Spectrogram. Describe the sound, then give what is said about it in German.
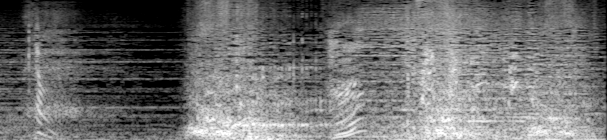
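A massive, rumbling movie T-Rex roar made from real lion recordings blasts in after a brief sharp cry, then builds into loud, sustained, layered bellowing with snarling, growling texture. “echte Löwensounds kamen hier zum Einsatz. Ihr habt es vermutlich direkt erkannt. Ja, es ist der T-Rex aus Jurassic Park.”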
